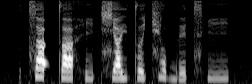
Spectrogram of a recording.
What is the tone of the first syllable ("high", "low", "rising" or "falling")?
high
